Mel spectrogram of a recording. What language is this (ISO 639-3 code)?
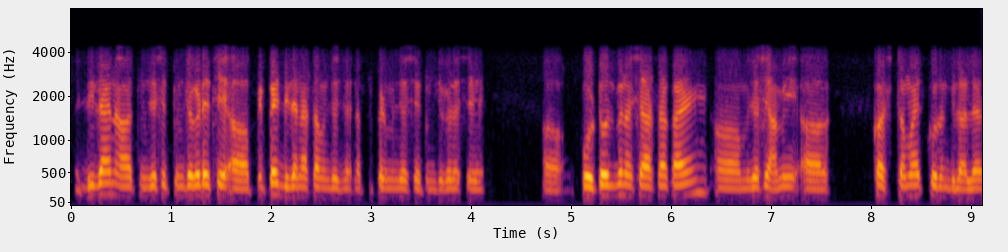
kok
